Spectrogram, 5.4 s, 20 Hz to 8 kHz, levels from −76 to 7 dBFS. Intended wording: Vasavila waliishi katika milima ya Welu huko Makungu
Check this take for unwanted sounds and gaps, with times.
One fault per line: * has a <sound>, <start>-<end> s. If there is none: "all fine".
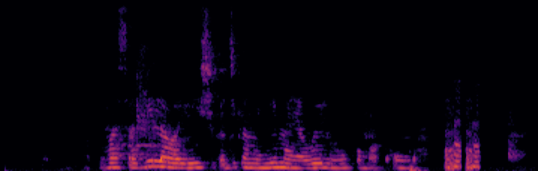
* has a laugh, 4.4-4.8 s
